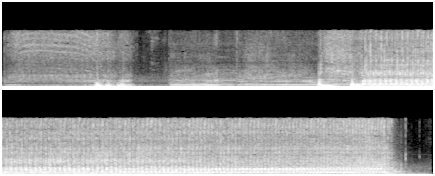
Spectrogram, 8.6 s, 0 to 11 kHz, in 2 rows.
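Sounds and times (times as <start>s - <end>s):
impact driver: 0.0s - 1.4s, 3.2s - 8.5s.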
